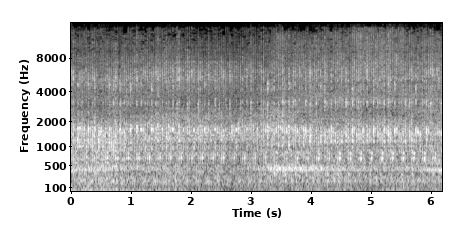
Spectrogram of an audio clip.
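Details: Mercedes W202 with OM605 turbo diesel idling: steady knock about three per second over the clatter; strange engine noise, source not pinned down. Engine knocking noise.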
